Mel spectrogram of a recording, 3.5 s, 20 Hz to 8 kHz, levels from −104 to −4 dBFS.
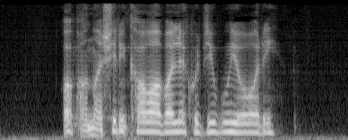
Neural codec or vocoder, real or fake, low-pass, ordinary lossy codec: autoencoder, 22.05 kHz, a latent of 192 numbers a frame, VITS, trained on many speakers; fake; 7.2 kHz; MP3, 64 kbps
